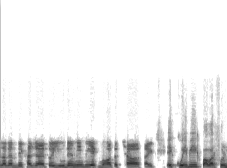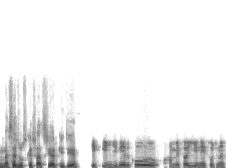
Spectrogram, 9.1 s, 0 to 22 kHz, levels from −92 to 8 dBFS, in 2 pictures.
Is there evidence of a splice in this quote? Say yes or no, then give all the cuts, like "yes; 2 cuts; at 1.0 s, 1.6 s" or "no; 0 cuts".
yes; 2 cuts; at 3.1 s, 6.2 s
